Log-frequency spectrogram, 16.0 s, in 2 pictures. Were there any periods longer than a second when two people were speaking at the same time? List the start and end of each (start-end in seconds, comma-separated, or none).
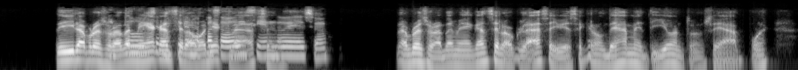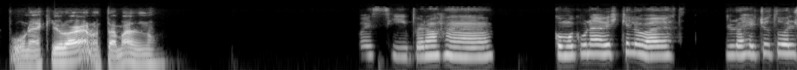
1.1-2.8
